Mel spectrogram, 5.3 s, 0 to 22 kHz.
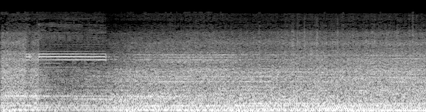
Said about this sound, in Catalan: Més tocs de botzina. Aquest era el moment en què els tractors arribaven al recinte firal des Mercadal a Menorca, convocats per les organitzacions també agràries. Una protesta dels pagesos que ha plegat en el cas de Menorca més de 150 persones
